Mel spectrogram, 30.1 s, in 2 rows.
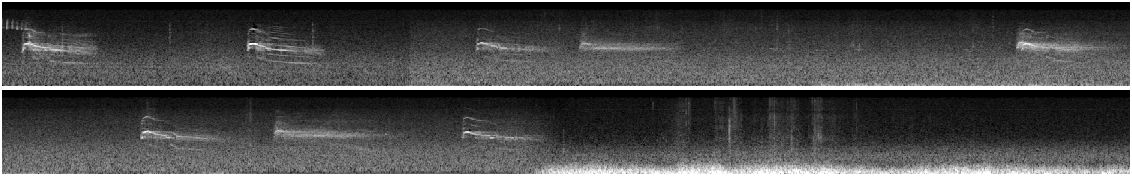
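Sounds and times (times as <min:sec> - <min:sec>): steady outdoor hiss: 0:00.0 - 0:30.0
bird calls sliding downward: 0:06.3 - 0:09.0, 0:18.7 - 0:20.4, 0:21.2 - 0:22.2
wind buffeting the microphone: 0:22.1 - 0:30.0.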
